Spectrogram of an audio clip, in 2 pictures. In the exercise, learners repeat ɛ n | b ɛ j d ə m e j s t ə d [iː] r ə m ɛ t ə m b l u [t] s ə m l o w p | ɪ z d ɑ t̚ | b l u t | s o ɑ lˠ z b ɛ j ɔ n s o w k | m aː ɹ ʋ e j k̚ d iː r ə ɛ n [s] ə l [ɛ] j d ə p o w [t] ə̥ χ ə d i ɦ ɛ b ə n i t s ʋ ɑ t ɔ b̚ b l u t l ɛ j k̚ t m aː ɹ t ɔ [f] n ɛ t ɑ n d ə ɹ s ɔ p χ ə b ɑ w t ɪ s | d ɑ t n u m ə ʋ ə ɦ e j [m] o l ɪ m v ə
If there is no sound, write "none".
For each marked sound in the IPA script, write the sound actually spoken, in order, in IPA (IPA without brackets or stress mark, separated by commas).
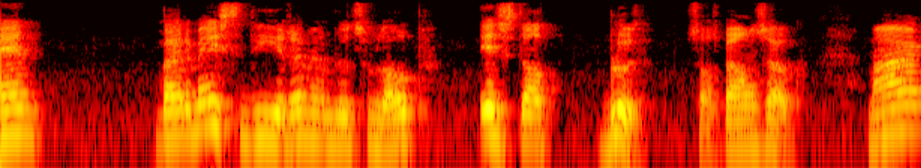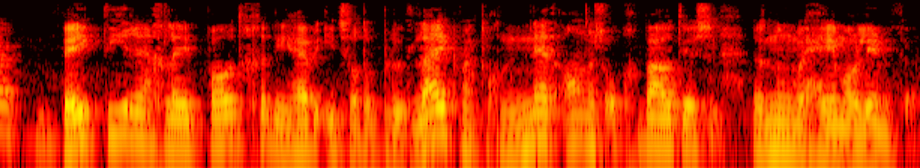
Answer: iː, t, χ, e, t, χ, m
